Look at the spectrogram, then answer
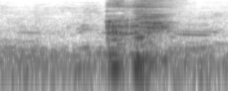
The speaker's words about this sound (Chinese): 云峰清了清嗓子，开口说道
